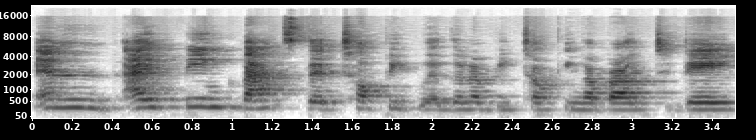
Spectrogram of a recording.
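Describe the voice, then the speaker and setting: A woman's animated voice at a moderate pace. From Kenya. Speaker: psychologist. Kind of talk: interview.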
